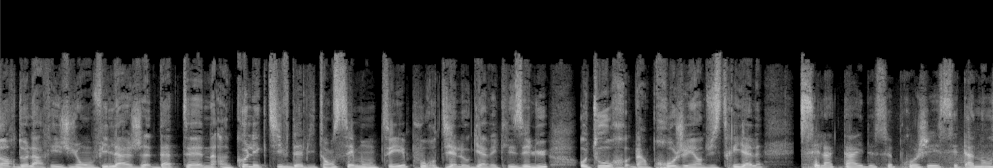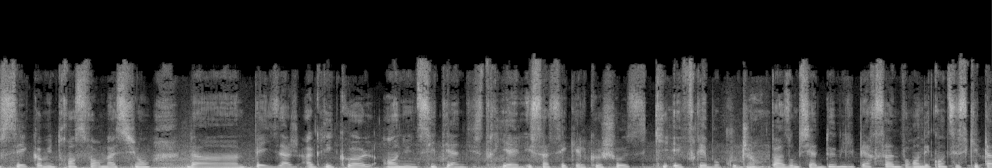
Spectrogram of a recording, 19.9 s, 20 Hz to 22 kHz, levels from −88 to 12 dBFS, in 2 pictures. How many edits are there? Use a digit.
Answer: 1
